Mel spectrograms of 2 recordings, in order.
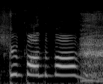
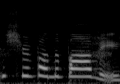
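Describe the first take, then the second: First: Quick mock Australian; tossed-off Aussie twang; a bit of a jokey Aussie accent. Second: Laughing mock Australian accent; a grudging Aussie line through laughter; reluctant redo of the Aussie accent. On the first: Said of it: "What the fuck did I just say that?". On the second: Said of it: "your Australian accent again?".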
